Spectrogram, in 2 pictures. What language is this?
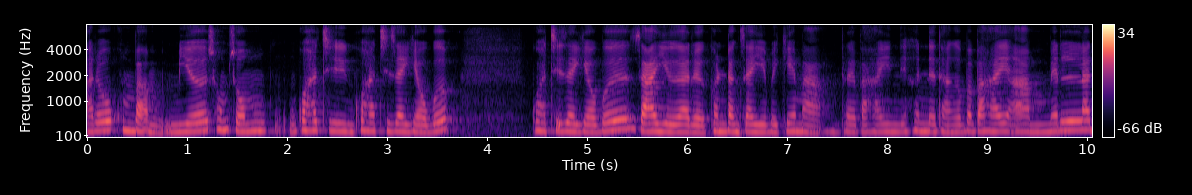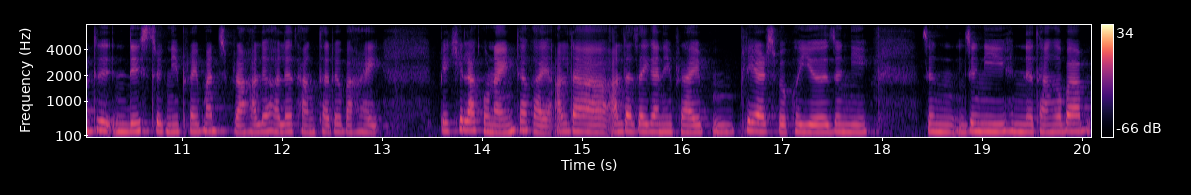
Bodo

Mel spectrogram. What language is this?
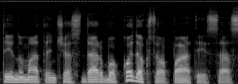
Lithuanian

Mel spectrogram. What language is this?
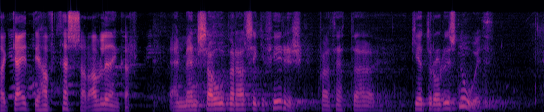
Icelandic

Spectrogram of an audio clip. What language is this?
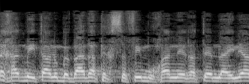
Hebrew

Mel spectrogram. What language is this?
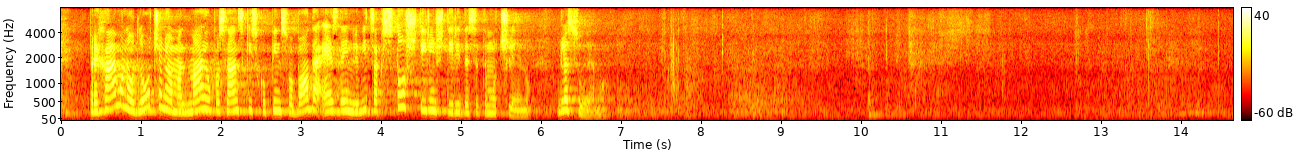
Slovenian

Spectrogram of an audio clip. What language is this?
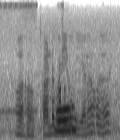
Punjabi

